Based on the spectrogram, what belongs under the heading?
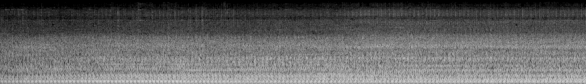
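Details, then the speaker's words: Briggs & Stratton Vanguard twin after carburetor work, running once its carburetor solenoid got 12 volts; smooth, even idle with steady low beat, no misses or knocks, idle being brought down; normal idle. "Idle has to come down. Nice running engine. Not too slow. Wow, this is a really nice running engine."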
